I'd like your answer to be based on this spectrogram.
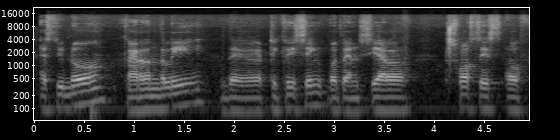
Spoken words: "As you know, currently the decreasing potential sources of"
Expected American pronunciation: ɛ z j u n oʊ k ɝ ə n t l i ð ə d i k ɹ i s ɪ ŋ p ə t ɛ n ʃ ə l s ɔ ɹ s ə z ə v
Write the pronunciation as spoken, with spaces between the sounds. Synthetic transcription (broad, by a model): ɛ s j u n oʊ k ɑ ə n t l i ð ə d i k ɹ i s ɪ ŋ p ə t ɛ n s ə l s ɔ ɹ s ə s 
